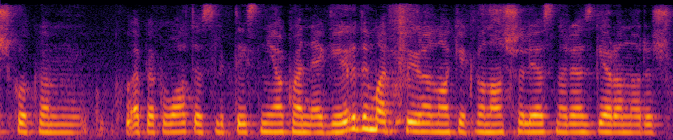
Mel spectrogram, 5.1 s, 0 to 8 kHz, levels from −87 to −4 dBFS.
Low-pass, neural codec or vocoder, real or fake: 7.2 kHz; codec, 16 kHz, 2 kbps, X-Codec, WavLM features, trained on Multilingual LibriSpeech; fake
